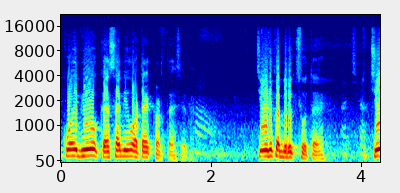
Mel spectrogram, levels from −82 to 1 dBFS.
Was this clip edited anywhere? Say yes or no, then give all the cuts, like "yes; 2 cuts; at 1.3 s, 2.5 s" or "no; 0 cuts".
yes; 1 cut; at 2.6 s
